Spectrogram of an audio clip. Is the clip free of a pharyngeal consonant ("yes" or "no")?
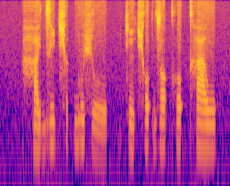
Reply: yes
